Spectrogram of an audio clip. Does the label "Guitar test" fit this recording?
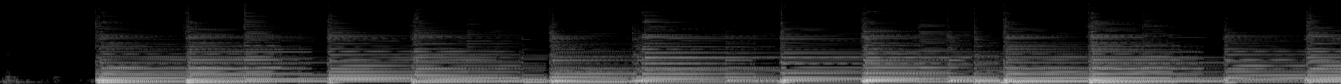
Yes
